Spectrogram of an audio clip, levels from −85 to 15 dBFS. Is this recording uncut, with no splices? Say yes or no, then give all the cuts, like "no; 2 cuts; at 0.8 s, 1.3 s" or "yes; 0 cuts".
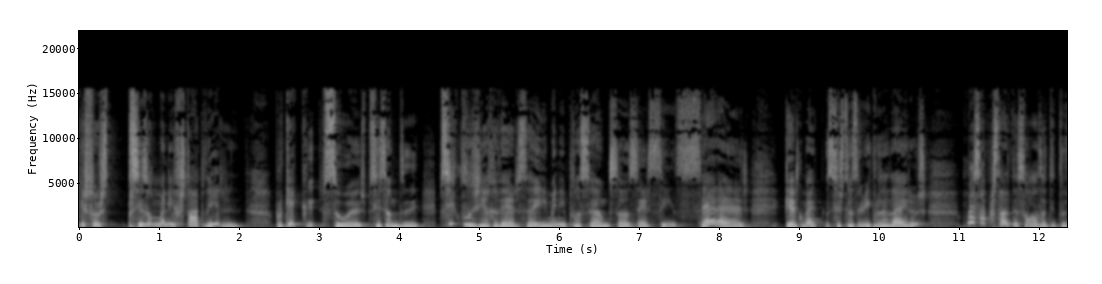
no; 6 cuts; at 1.5 s, 3.0 s, 4.4 s, 6.6 s, 9.0 s, 9.9 s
